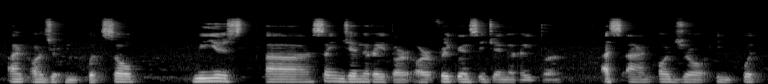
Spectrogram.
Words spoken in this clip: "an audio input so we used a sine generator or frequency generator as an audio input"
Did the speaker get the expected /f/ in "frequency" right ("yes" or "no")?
yes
